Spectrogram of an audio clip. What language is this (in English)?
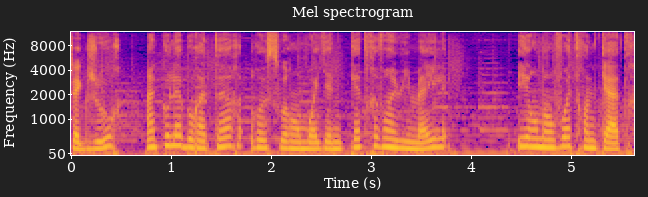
French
